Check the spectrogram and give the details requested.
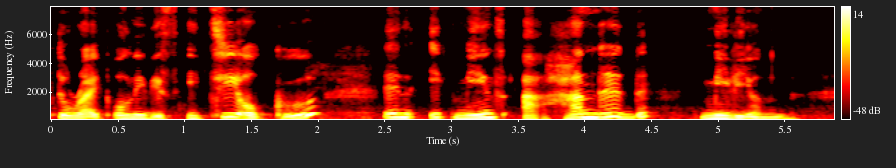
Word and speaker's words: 億: So this 4, man, and the next 4, we pronounce oku.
